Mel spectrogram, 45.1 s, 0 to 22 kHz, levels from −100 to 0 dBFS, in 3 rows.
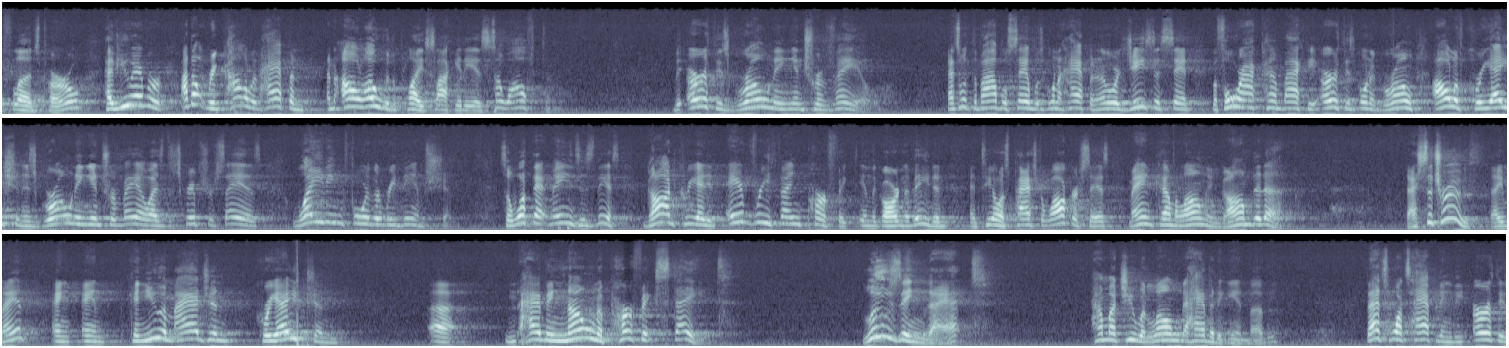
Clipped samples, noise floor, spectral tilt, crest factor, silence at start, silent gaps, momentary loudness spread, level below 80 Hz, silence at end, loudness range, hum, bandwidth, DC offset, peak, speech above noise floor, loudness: under 0.1%; -48 dBFS; -4.5 dB/octave; 18 dB; 0 s; none; 13 LU; -50 dBFS; 0 s; 5 LU; none; 17 kHz; 0.8%; -2 dBFS; 29 dB; -20 LUFS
